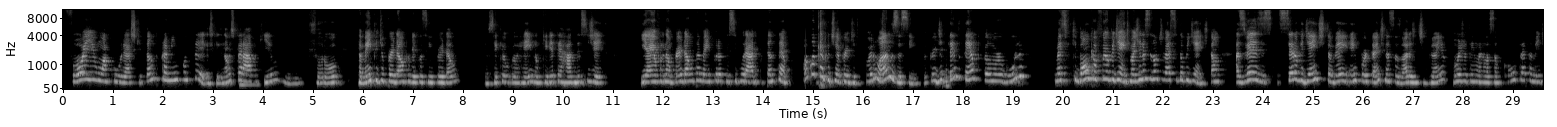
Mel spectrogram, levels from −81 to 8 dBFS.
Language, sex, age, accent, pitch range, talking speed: Portuguese, female, 20-39, Brazilian, 210-270 Hz, 205 wpm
